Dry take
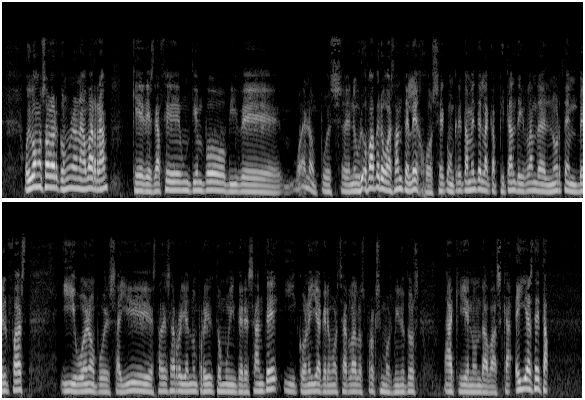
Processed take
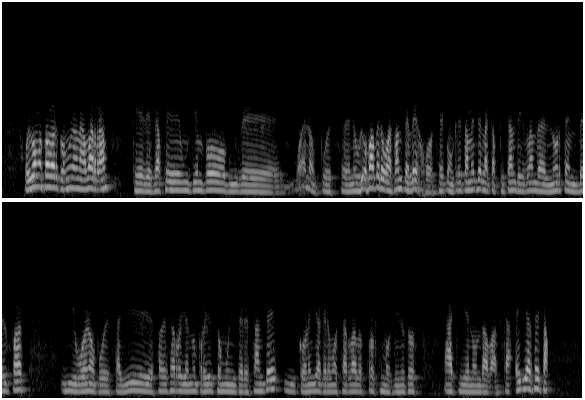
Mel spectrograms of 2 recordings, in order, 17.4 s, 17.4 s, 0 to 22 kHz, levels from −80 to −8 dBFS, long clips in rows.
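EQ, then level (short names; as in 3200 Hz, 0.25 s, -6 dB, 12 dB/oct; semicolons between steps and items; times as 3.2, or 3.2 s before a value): ladder low-pass 1200 Hz, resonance 60%; air absorption 76 m; notches 60/120/180/240/300/360/420/480 Hz; -1.0 dB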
